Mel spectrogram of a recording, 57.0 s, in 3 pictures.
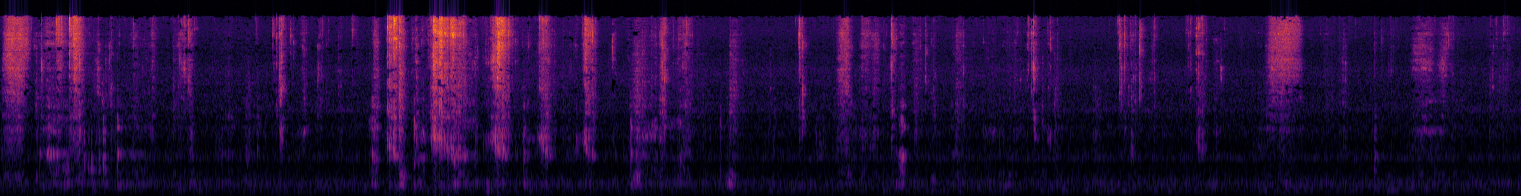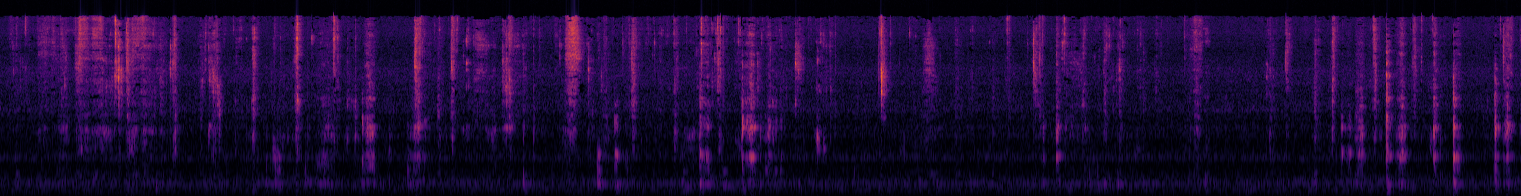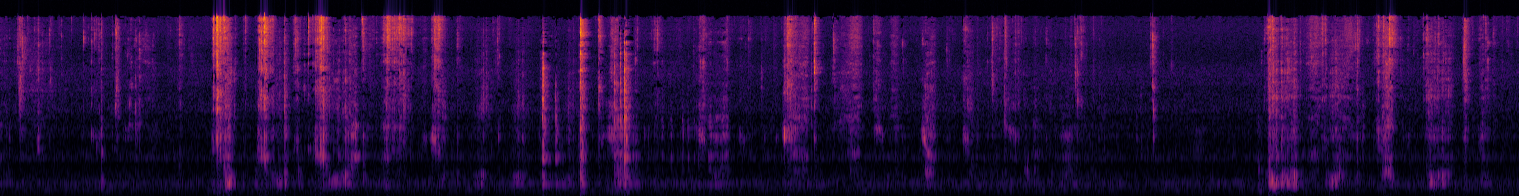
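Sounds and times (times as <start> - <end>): chopsticks clicking and scraping: 17.7 - 29.1, 34.8 - 39.9, 40.7 - 47.2
chewing noodles: 53.8 - 56.8.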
